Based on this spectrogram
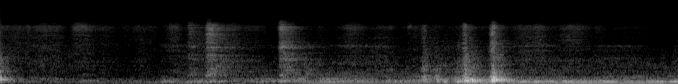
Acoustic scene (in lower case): elevator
